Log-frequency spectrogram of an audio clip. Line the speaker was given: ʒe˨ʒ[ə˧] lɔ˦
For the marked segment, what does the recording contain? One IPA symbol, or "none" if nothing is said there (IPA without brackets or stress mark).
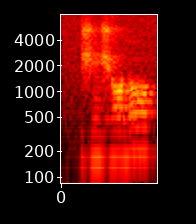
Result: ɔ˧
